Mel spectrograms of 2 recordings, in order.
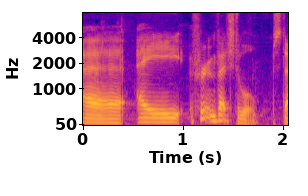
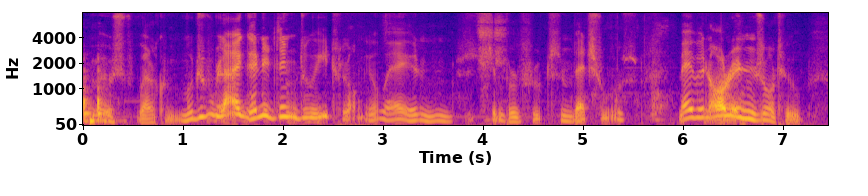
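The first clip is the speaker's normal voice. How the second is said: put-on elderly character voice; 9 semitones higher than usual. Player voices a seller offering food in a roleplay game, elderly character voice. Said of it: "my elderly character voice?".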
